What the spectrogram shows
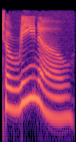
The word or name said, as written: Torino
